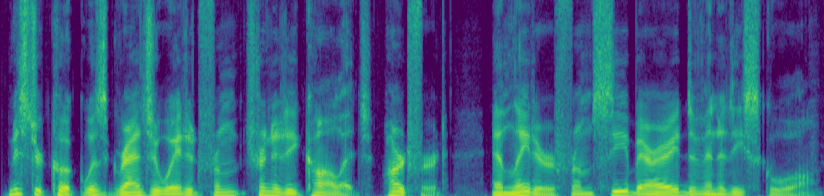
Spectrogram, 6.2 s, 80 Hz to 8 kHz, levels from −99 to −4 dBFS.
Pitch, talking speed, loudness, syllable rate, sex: 110 Hz, 135 wpm, -18 LUFS, 4.9 syllables/s, male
